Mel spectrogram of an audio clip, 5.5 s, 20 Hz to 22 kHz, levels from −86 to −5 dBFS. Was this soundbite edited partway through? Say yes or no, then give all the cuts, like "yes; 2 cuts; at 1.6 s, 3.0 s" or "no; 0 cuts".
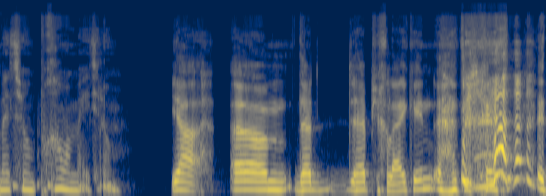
no; 0 cuts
